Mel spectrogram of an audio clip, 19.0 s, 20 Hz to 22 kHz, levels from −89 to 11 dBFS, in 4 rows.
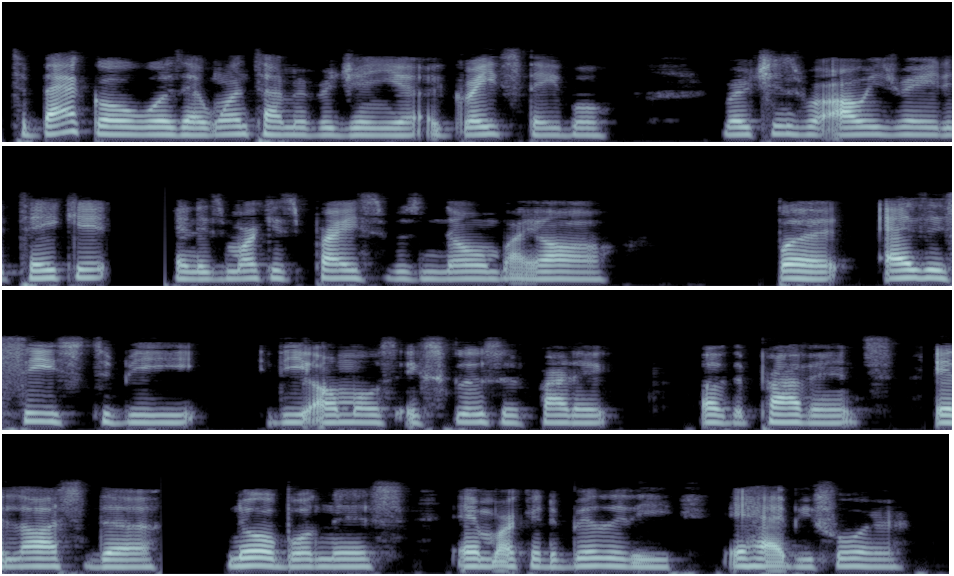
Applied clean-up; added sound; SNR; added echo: none; none; none; none.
